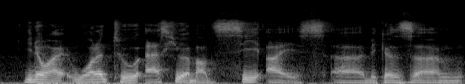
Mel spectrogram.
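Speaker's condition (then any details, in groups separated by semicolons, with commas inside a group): No condition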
